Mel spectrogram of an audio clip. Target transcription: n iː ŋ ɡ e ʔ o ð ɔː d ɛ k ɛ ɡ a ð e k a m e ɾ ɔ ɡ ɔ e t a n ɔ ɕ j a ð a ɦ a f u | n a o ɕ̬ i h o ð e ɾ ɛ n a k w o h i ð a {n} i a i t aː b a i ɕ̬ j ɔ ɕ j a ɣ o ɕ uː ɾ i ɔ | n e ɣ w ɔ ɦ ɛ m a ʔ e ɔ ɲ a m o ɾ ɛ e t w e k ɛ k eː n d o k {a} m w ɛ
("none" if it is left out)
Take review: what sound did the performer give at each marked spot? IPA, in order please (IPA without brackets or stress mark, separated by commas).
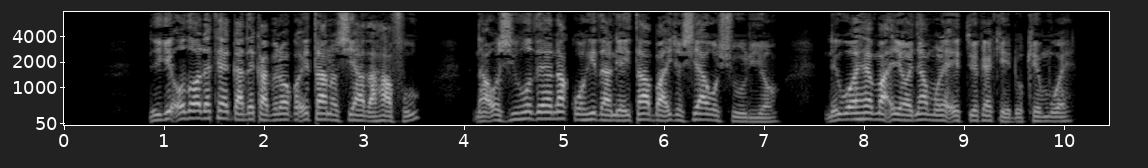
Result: n, e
